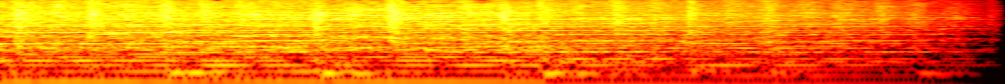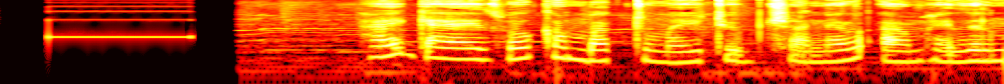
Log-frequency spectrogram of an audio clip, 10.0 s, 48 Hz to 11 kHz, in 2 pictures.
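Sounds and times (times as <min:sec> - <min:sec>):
electronic beep: 0:05.3 - 0:06.0.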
